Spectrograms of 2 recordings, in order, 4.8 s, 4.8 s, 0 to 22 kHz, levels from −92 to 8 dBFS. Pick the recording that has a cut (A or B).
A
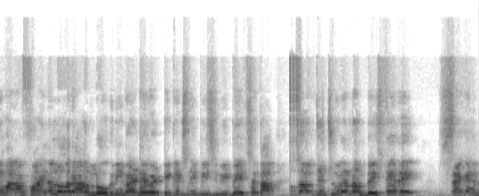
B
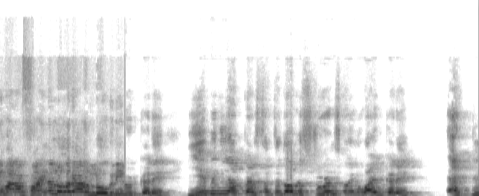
A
